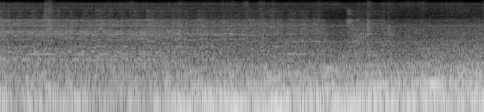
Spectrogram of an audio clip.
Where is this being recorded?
on a bus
